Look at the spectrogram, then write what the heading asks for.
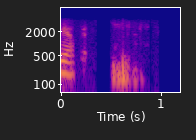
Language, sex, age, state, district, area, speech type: Goan Konkani, female, 18-30, Goa, Bardez, urban, conversation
